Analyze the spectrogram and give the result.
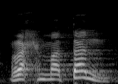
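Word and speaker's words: رحمة: भी हम हटा देंगे, ये बदल जाएगा हे में, रहमतन, रहमतिन, रहमतुन हो जाएगा रहमा, इसको हम हे में बदल देंगे रहमा, और ये साइलेंट हे होगा, साकिन हे होगा।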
